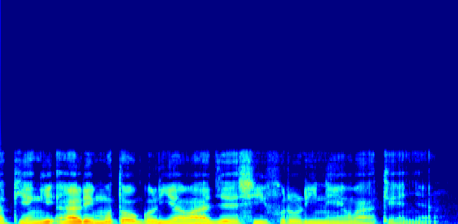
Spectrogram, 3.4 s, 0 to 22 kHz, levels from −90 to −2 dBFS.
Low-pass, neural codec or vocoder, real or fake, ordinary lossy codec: 7.2 kHz; none; real; none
